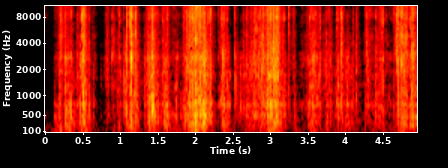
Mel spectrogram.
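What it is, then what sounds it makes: Plastic bag of toy bricks. A small, clear, thin plastic bag partly full of loose plastic LEGO bricks from the Chevrolet Corvette C8.R Race Car set 76903 is held in both hands while fingertips crinkle and rub it, and the bricks inside may shift. The result is a dry, bright run of crinkling and crunching bursts with almost no low end and no ring between them.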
